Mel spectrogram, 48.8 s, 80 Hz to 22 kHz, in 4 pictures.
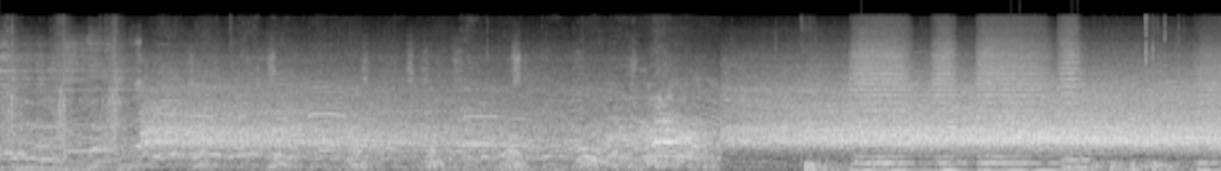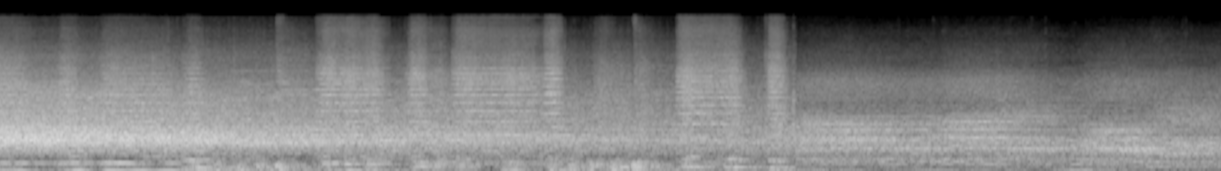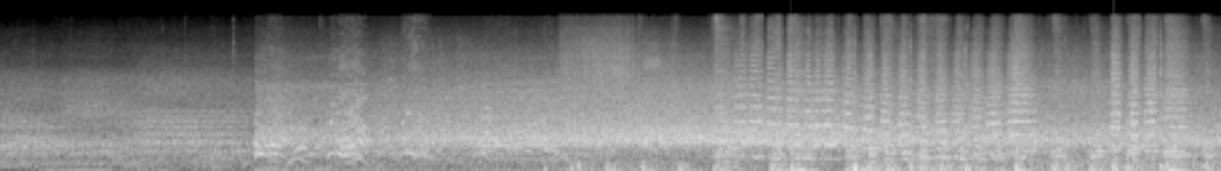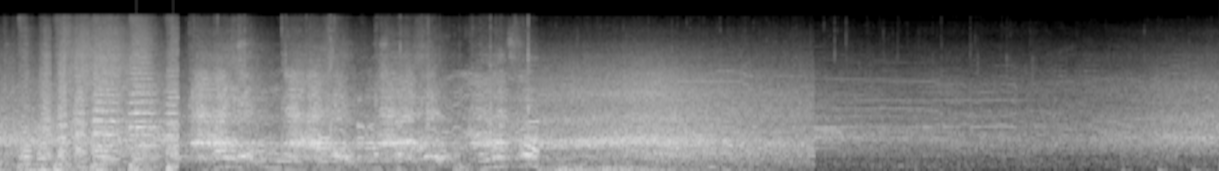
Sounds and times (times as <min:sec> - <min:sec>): Music: 0:00.0 - 0:01.4, 0:08.5 - 0:38.6
Speech: 0:01.4 - 0:07.2, 0:38.6 - 0:42.0.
